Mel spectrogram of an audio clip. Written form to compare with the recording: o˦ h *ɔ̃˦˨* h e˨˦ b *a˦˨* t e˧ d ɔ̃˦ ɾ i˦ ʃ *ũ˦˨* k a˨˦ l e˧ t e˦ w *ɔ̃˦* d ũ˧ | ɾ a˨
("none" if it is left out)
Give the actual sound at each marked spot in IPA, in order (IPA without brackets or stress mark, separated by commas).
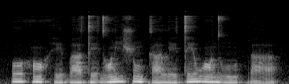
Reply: ɔ̃˦˨, a˧, ũ˦˨, ɔ̃˦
